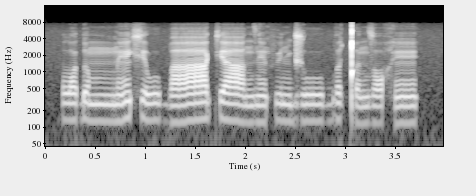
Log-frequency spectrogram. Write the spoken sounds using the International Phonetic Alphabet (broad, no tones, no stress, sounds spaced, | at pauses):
lˠ ø ɠ ə mː ẽ xʲ ə w u b aː kʲ aː n z ẽ f y n d͡ʒ uː b ə ǃ ə n z ɔ h ẽ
